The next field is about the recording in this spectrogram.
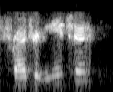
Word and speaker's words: Friedrich Nietzsche: So what is your response to, and I can't even pronounce this German philosopher's name. Can you pronounce it for me? – Friedrich Nietzsche. – Okay, Friedrich Nietzsche.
